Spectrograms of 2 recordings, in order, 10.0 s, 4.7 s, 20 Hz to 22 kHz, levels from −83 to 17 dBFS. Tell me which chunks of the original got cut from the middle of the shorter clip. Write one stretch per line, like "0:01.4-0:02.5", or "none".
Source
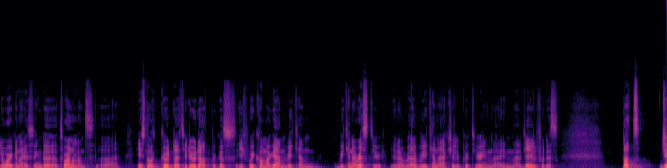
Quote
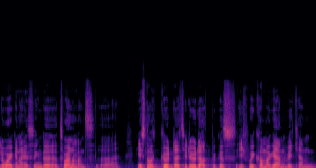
none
